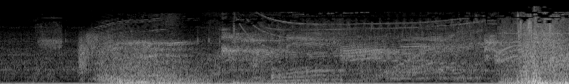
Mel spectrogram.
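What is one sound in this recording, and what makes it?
A loud rushing whoosh swells and roars.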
